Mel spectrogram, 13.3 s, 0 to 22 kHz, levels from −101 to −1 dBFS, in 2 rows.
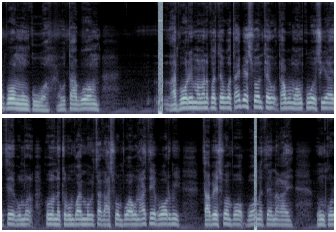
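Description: Uninitialised buffer at 3.12 to 3.20 s and again at 11.68 to 11.72 s: blocks of 80 ms and then 40 ms were played out before any speech had been written into them, so leftover memory was read as samples, giving short, loud cracks or bursts of digital noise.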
